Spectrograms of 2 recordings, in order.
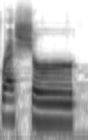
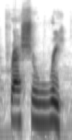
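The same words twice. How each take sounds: First: It ends on the er sound. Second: It ends with an extra vowel sound after er. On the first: The speaker calls it right. "Er, é o último som" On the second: The speaker calls it wrong. "não é pressure"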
